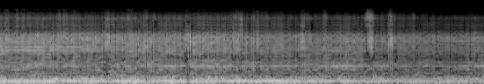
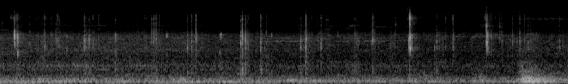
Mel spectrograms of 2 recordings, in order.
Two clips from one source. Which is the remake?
first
